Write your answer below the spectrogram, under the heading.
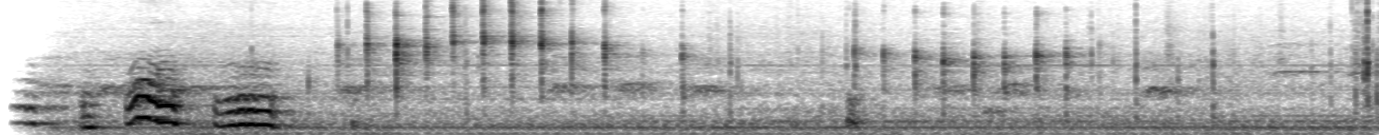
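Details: Wire Fox Terrier siblings at a pet shop in Nara, Japan, giving short whining yelps that rise and fall, followed by a run of sharp clicks and taps repeated a couple of times a second indoors.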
